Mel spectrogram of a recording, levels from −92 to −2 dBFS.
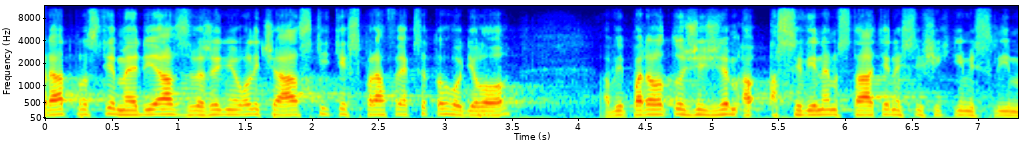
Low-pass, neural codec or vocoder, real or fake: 10.8 kHz; none; real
